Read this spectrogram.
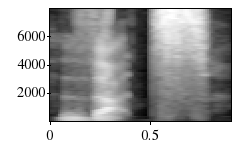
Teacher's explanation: So it starts with a voice th sound.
